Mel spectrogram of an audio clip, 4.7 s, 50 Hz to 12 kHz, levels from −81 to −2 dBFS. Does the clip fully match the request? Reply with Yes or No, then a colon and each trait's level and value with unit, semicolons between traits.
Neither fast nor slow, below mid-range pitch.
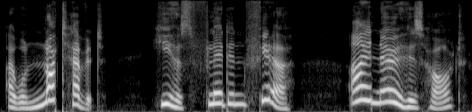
No: average, 180 wpm; very high, 265 Hz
